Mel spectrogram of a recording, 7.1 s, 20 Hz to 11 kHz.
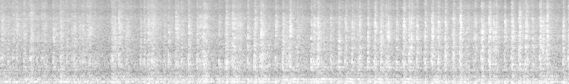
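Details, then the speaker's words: Small-block V8, about 12:1 compression, running an ethanol and race fuel mix, hot, idling around 1100–1120 rpm: deep, loping idle with an even chop about three beats a second, no knocks or ticks; normal lumpy high-compression idle. "you know that's a nasty sounding small block it [Applause] is little motor's pretty hot uh it's about 12 to1 compression and I have to run a mixture of 939 ethanol plus race field but um they don't like to idle below 1100"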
